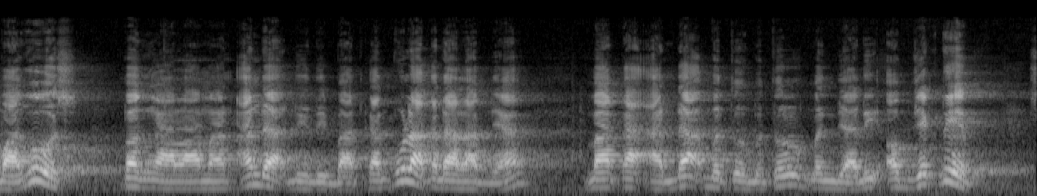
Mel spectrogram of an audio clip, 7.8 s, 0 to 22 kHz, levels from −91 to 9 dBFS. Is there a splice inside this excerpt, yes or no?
no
